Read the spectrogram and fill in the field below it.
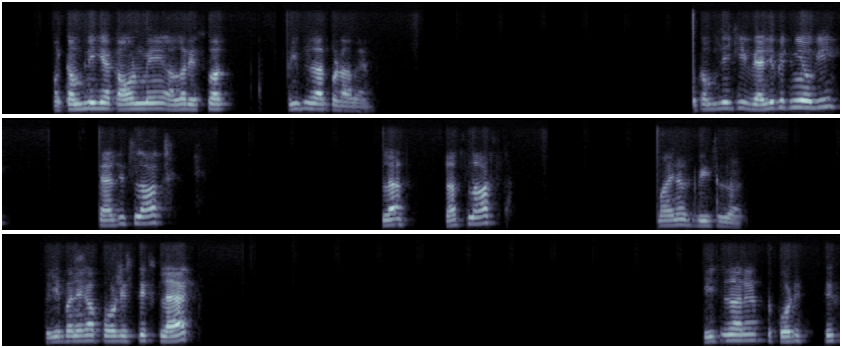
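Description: A man explains calmly through a microphone in an online call, in short bursts with pauses.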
